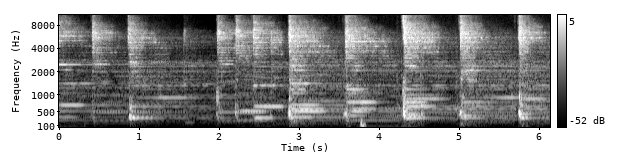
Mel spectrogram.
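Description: A melodic riff played on a studio keyboard with a plucked-string sound: sharply struck notes that each die away quickly, in short quick phrases about a second apart.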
